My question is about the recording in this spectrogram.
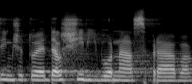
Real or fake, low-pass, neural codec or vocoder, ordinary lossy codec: real; 14.4 kHz; none; MP3, 96 kbps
